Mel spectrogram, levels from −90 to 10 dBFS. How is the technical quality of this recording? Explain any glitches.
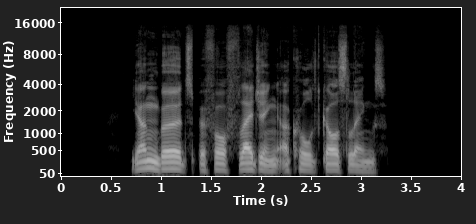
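No glitches can be heard anywhere in this recording.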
